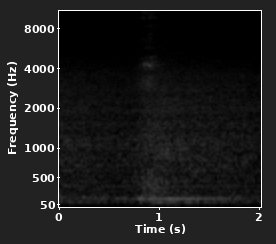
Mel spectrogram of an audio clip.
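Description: Near silence: room tone on a webinar recording, with one faint, brief sound a little under a second in.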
